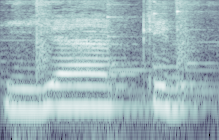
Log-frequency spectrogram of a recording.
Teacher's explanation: Caranya itu mempersempit aliran udara di rongga mulut tanpa menghasilkan geseran. · Contoh katanya itu yakin. Jadi, lidah bagian depan kita itu mendekati langit-langit mulut untuk menghasilkan bunyi yakin. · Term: cara artikulasi hampiran, hampiran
